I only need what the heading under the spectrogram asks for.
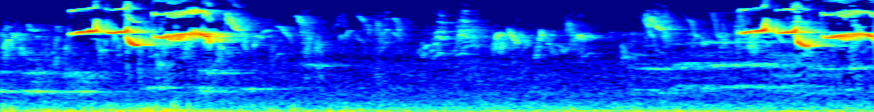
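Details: Oriental magpie-robin song for stimulating a bird's voice before contests: an opening phrase of sharp descending whistles and quiet scattered chirps, then a fresh loud burst of whistled notes about five seconds later.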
